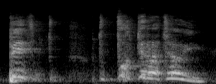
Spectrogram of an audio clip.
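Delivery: high, loud retold outburst; sputtering, outraged dressing-down; pissed-off drill sergeant. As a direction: imitate a sergeant blowing his top. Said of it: "he got so pissed".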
